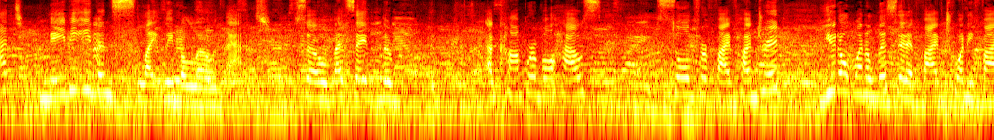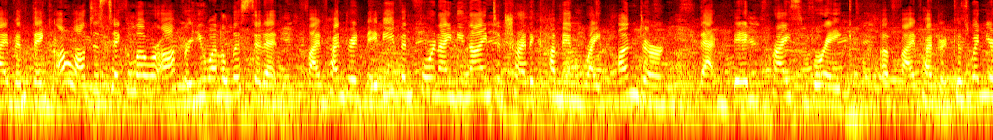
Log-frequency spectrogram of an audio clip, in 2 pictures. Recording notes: We're live from Podcast Movement in Dallas, Texas with a rockstar roundtable.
